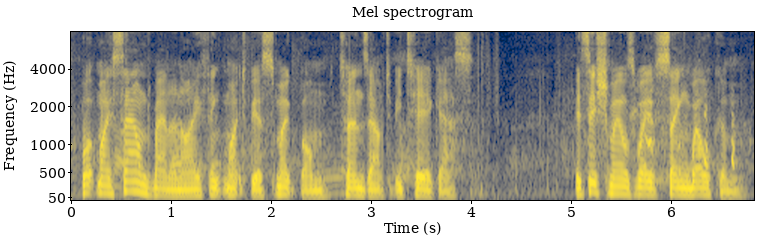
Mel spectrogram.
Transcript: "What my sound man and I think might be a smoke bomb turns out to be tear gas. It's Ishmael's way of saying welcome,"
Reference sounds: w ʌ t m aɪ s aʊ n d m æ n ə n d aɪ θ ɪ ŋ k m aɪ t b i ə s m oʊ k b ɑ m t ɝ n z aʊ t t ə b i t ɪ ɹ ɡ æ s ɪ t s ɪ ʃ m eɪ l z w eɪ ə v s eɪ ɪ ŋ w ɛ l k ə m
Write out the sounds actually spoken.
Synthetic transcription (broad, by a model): w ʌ t m aɪ s aʊ n d m æ n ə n aɪ θ ɪ ŋ k m aɪ t b i ə s m oʊ k b ɑ m t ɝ n z aʊ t t ə b i t ɪ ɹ ɡ æ s ɪ t s ɪ ʃ m eɪ l z w eɪ ə v s eɪ ɪ ŋ w ɛ l k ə m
